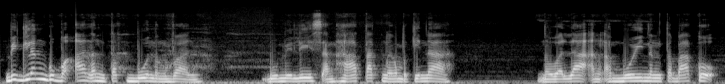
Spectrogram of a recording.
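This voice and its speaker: A man's voice: on the high side, moderate pace, dark tone, muffled recording. A man with a Filipino accent giving a scripted first-person narration of horror stories.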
